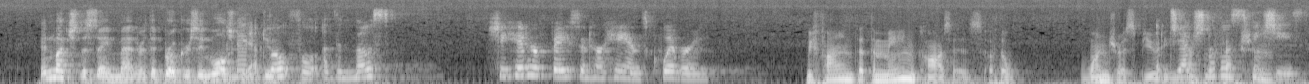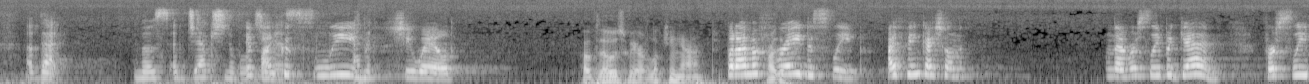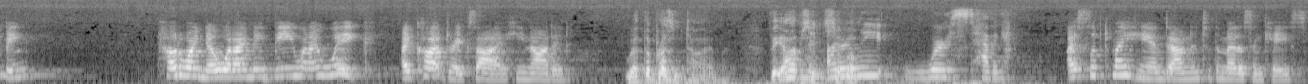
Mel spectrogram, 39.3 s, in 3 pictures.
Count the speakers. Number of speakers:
four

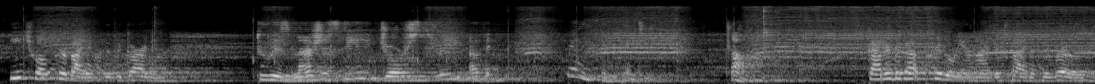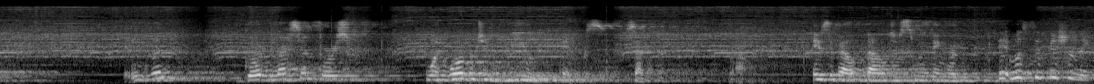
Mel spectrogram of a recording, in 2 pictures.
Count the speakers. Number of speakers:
three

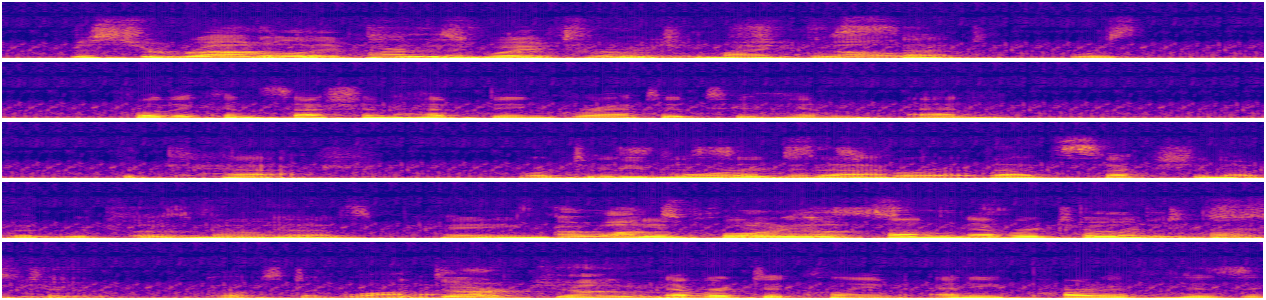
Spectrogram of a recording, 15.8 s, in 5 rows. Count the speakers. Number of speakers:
three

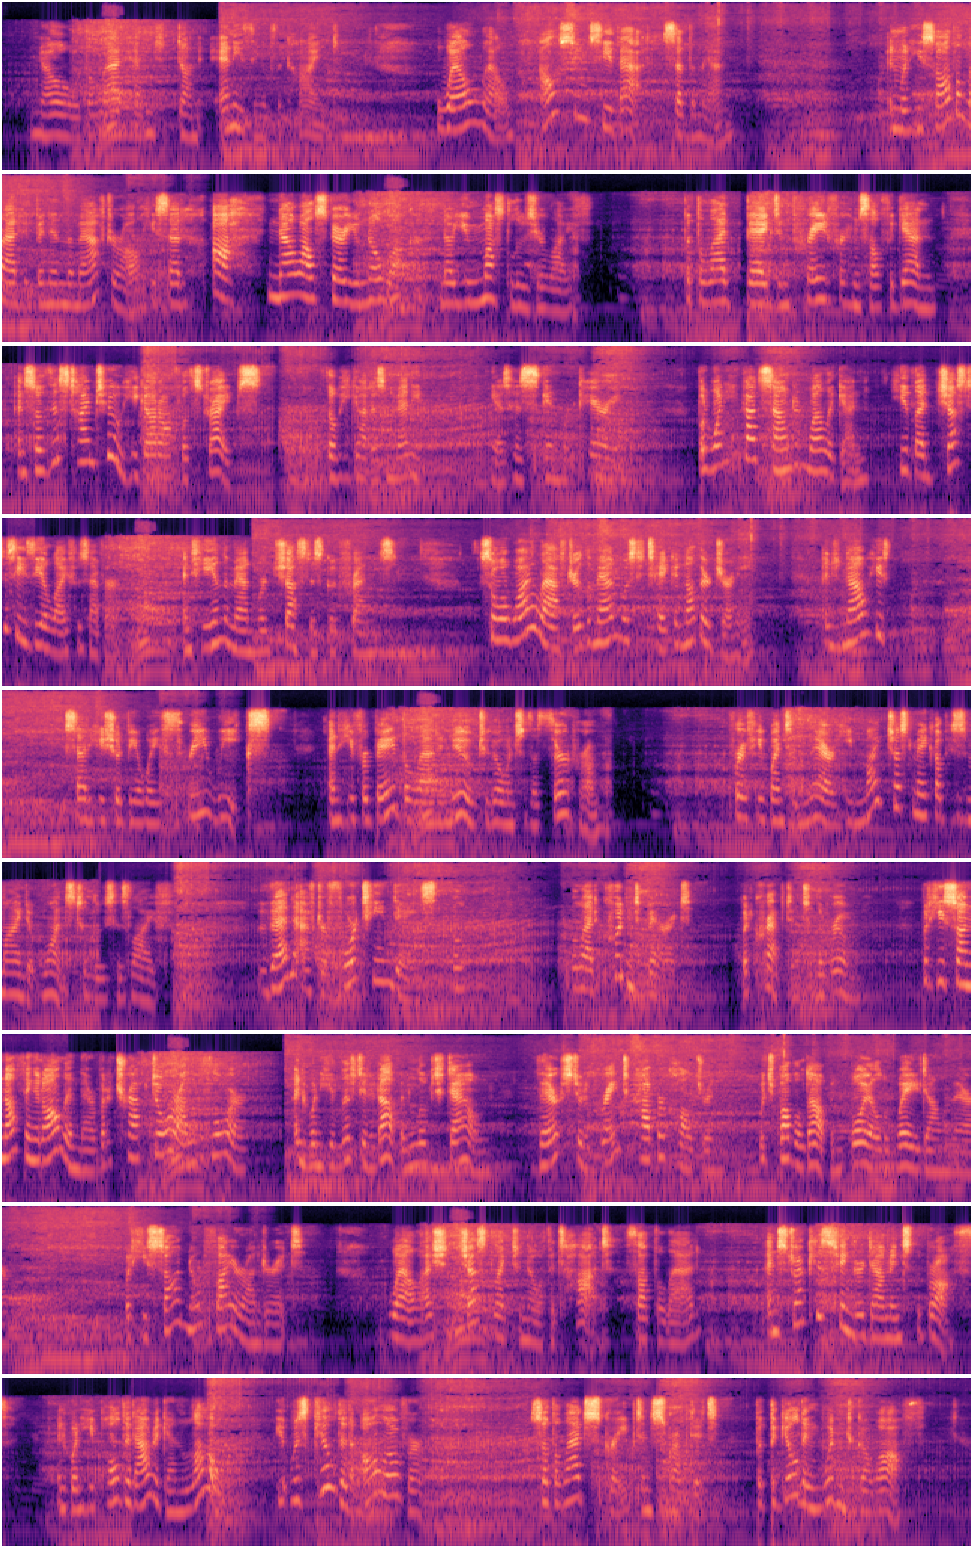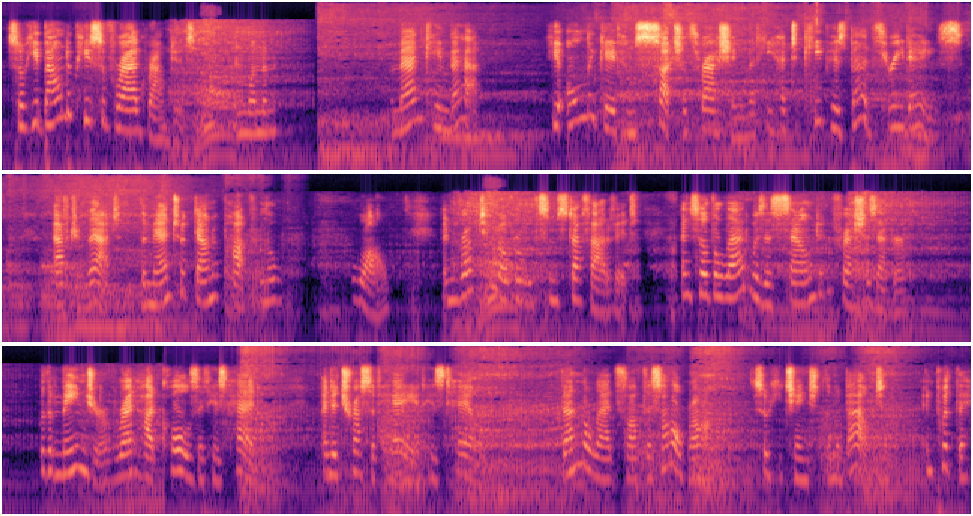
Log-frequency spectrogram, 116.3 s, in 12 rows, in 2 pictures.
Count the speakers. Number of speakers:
one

